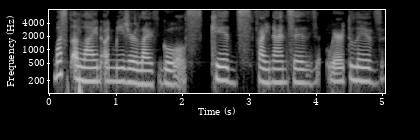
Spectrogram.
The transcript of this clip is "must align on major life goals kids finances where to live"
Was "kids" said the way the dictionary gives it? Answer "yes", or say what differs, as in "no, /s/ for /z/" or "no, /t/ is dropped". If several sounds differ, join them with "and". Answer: no, /s/ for /z/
